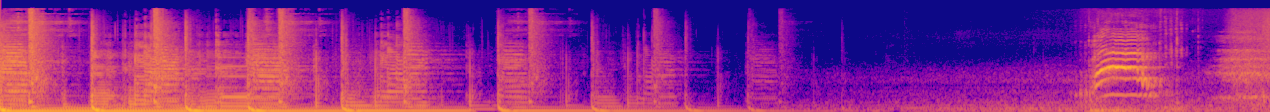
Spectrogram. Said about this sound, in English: Oh, quiet, Joe. It's still sleeping time. No meow. Only sleep.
